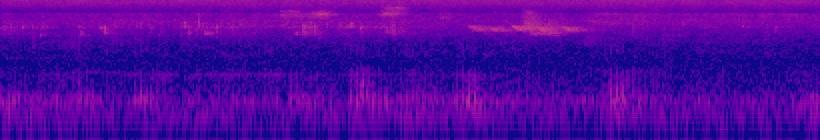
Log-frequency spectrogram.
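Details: A kitten named Barfi purrs as she is petted, a low, steady rumbling throb with soft irregular pulses and faint high background noise.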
